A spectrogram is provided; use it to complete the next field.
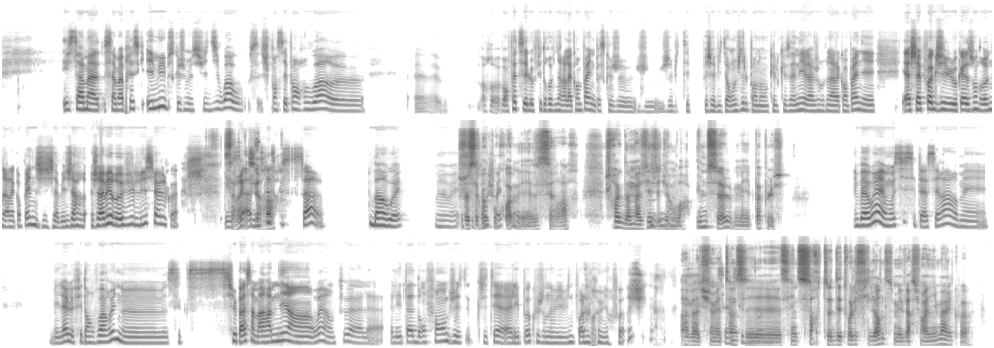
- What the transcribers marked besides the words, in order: tapping; chuckle
- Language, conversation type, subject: French, unstructured, Quel est ton souvenir préféré lié à la nature ?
